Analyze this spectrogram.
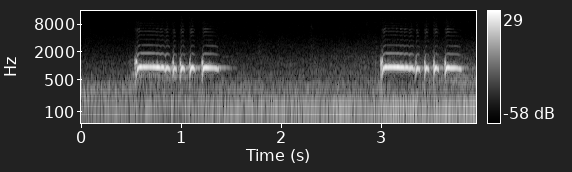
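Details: Zebra dove, black cemani type, cooing steadily. Two phrases, each a long level note running into a few quick staccato beats, with a quiet pause between and low background noise.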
